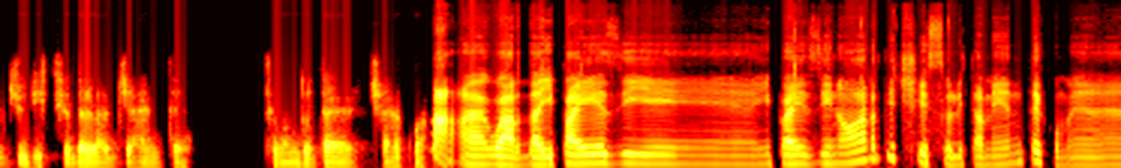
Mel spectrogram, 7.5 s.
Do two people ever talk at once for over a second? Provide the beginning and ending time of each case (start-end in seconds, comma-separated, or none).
none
